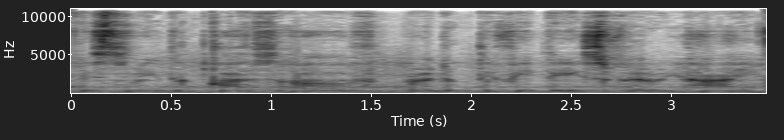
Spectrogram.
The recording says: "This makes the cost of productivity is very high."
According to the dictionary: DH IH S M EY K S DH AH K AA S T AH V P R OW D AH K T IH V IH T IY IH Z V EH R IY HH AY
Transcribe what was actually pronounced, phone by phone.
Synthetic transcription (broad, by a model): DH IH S M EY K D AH K AA S T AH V P R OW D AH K T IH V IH T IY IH S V EH R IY HH AY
